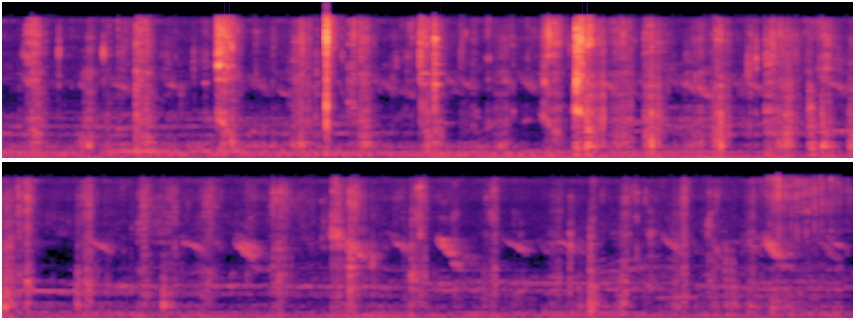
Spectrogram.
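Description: Close-up crunching and chewing of fried crackers, with sharp irregular crunches that come thickly in the first half and thin out later.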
